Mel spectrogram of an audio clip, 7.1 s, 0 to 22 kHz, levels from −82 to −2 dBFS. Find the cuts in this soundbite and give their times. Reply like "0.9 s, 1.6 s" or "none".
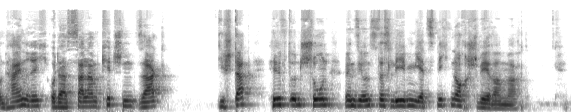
none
